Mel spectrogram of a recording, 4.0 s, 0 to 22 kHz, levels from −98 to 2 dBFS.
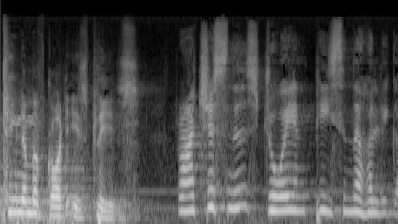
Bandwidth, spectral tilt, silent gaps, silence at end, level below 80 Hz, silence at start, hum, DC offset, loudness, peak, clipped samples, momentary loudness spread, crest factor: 15 kHz; -6 dB/octave; none; 0 s; -42 dBFS; 0 s; none; under 0.1%; -23 LUFS; -4 dBFS; under 0.1%; 11 LU; 20 dB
